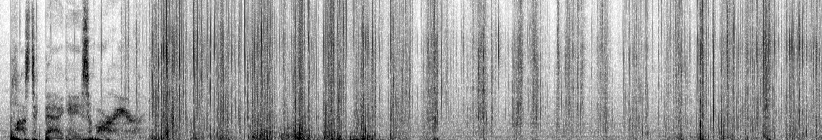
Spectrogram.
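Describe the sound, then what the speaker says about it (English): A small plastic bag crinkles and crackles close up in an ASMR setting, with dense irregular rustling that runs continuously through the whole stretch. "Little plastic bag ASMR here."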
